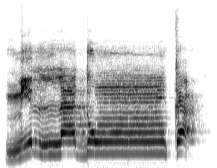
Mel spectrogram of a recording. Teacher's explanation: mil tidak boleh panjang karena ini tanpa guna, namanya idgham bila guna. Nun mati bertemu dengan lam, ketika dibaca maka nunnya dihilangkan, langsung dimasukkan ke lam, seakan-akan lam ini bertasydid.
